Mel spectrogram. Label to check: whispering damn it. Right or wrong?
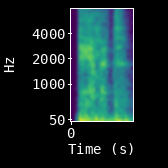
Right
